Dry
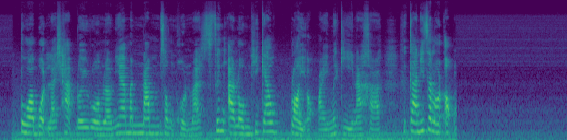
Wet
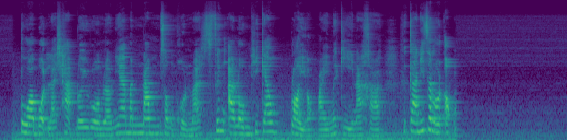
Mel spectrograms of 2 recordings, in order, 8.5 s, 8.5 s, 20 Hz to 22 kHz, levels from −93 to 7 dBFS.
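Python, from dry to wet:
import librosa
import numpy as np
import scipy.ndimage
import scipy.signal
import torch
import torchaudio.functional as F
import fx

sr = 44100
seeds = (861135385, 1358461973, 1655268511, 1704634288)

y = fx.comb_fb(x, sr, f0_hz=160.0, decay_s=0.41, harmonics='all', damping=0.0, mix_pct=70)
y = F.gain(torch.from_numpy(y), 6.0).numpy()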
